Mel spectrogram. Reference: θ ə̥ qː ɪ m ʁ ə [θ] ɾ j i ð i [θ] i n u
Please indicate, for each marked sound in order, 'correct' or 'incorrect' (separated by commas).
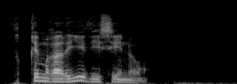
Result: incorrect, incorrect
